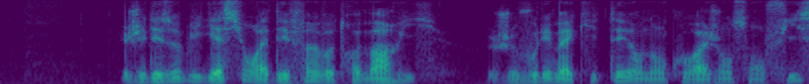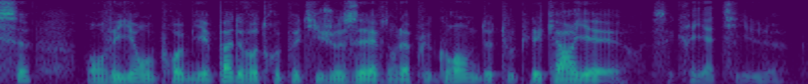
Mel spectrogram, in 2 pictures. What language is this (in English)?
French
